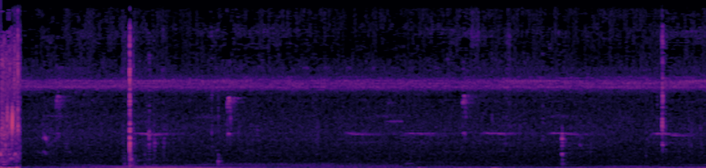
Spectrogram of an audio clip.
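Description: Quiet open-air ambience: faint, short bird chirps several times over a low steady hum, with a few light clicks.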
